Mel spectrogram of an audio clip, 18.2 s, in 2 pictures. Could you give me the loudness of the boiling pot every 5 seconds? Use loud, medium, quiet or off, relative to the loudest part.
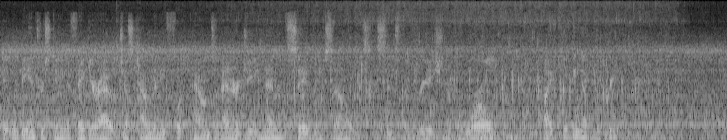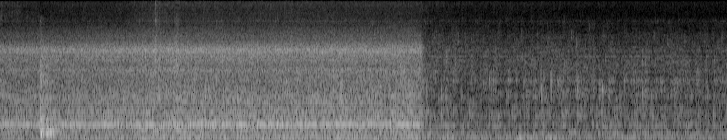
loud, loud, medium, medium.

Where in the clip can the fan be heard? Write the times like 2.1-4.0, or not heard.
0.0-14.4.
